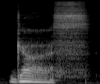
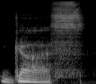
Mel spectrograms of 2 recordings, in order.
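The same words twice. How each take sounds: First: The word ends with a voiceless S sound. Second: The word ends with a voiceless S sound.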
